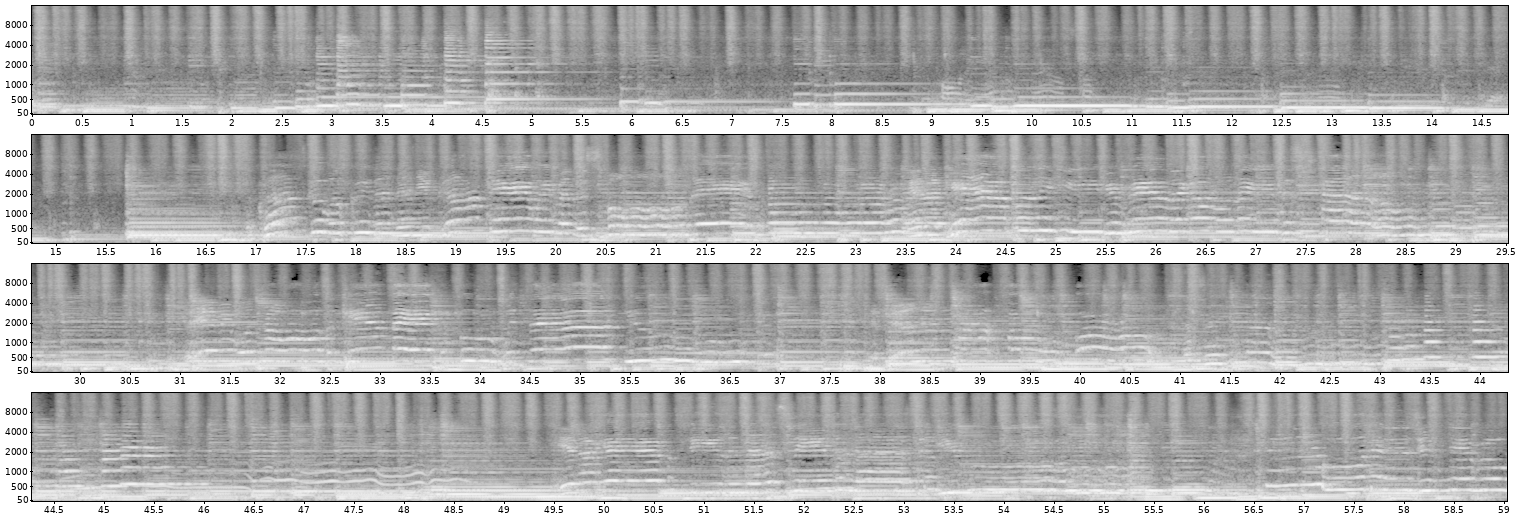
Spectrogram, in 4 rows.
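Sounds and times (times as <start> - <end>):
electric and acoustic guitars: 0.0 - 59.0
women singing: 17.0 - 28.8, 31.0 - 37.0, 37.9 - 43.2, 49.6 - 59.0
saxophone: 21.4 - 24.8, 27.8 - 30.0, 35.5 - 50.8, 52.1 - 58.8.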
